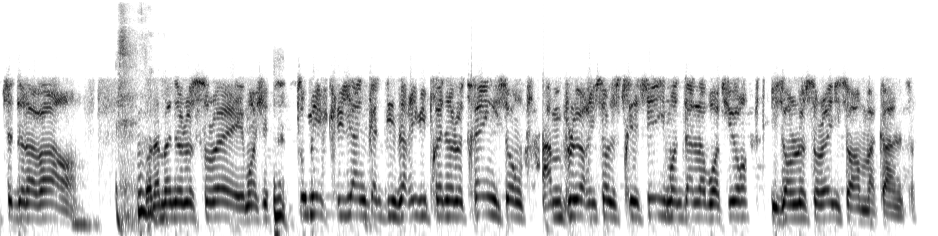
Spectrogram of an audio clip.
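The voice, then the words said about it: Regional French accent. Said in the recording (French): “c'est une fierté pour vous, votre accent ... Moi, je suis fier de mon accent”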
